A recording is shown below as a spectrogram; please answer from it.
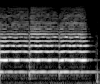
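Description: Fiddle playing a single bowed D note on the A string, stopped with the third finger, held at one steady pitch and re-bowed twice before it stops.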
